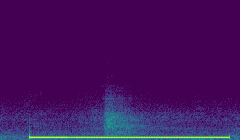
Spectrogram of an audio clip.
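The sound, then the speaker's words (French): A telephone dial tone sounds while a call is being placed: a single steady, mid-pitched hum starts abruptly, holds evenly for about two seconds, then stops. “on va appeler Sonia Dridi à Washington”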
